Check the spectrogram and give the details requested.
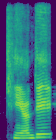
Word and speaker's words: CandAid: The charity that I support is called Candid, which is spelled Candaid.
